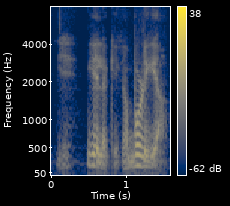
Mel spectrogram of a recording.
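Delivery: breathy hushed repeat of बुढ़िया; whisper. Shown as a demonstration. Teacher to children, whispering the answer.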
